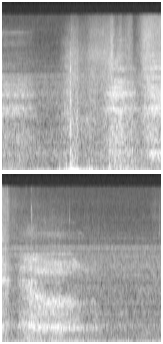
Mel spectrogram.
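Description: A man sighing: a thump about a second and a half in, then a long breathy exhale that trails off with a faint falling voice.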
